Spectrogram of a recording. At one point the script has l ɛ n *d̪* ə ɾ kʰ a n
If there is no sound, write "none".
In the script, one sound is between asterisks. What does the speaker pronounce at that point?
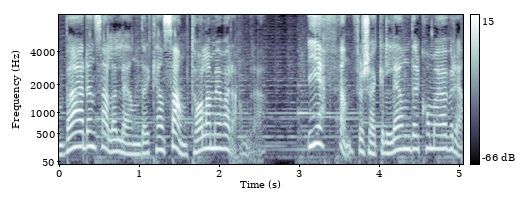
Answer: d̪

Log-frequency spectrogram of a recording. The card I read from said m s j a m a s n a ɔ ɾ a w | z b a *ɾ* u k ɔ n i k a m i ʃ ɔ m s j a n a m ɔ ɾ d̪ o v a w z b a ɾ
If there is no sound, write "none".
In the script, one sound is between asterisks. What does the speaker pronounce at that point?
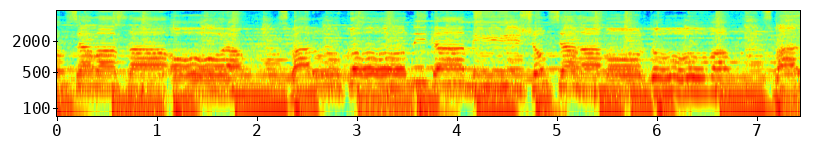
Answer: ɾ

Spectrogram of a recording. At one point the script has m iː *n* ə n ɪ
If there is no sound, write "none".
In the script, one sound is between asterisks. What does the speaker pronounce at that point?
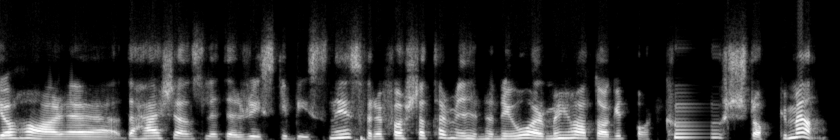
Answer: n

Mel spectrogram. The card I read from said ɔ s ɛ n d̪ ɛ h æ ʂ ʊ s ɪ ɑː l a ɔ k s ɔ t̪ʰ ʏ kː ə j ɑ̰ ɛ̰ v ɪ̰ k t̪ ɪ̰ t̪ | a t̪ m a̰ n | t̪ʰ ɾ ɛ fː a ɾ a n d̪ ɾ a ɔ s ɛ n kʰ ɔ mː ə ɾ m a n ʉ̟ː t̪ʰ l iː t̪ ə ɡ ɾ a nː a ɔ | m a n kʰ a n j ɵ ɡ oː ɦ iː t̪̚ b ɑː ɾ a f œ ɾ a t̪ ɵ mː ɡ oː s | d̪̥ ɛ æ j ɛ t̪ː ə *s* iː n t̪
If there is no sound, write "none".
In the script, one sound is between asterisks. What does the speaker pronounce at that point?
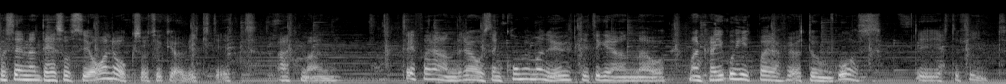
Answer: f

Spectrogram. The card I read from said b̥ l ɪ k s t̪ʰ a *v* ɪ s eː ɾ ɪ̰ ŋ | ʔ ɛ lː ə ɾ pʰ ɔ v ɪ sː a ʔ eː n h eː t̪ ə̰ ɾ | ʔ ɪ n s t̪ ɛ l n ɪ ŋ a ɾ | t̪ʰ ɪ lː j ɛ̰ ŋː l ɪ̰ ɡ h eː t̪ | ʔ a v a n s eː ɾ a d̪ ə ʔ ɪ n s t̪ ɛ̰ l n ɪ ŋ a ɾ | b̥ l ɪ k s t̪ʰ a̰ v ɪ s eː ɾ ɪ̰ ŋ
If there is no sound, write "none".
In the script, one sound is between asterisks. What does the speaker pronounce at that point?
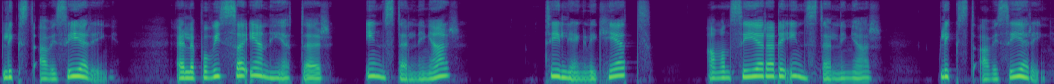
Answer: v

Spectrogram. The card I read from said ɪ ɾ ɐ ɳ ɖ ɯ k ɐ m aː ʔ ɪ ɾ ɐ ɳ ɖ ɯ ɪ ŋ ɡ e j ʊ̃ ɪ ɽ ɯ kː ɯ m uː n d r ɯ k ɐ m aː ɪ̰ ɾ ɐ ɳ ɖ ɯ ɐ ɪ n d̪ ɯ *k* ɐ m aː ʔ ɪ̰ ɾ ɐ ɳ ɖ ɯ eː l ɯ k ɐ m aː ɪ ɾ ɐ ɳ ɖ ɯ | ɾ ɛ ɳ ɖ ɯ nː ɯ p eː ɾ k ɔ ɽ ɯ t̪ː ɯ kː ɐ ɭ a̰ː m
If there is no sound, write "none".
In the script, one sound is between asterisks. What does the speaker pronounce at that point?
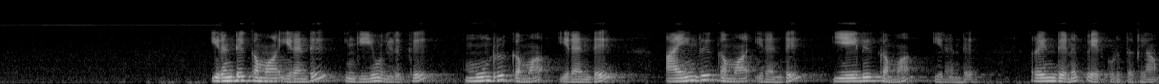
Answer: k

